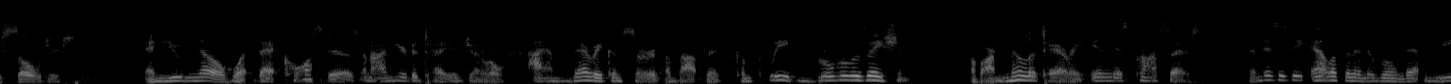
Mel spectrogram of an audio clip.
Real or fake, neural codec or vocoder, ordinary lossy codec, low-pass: fake; codec, 16 kHz, 0.5 kbps, X-Codec, HuBERT features, trained on LibriSpeech; Opus, 32 kbps; 7.2 kHz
